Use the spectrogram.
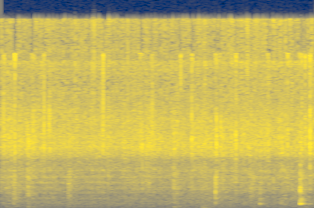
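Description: Onions browning in a frying pan for low-carb meatballs in marinara sauce, a soft steady sizzle with a few light stirring clicks, fairly close and quiet, with no one talking.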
